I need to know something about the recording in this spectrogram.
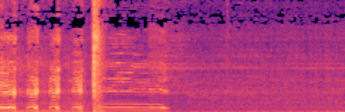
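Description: A German Shepherd whining in a quick run of short rising-and-falling cries, then a sharp click about a second in, followed by one longer steady whine. Underneath is the low rumble of a semi truck's engine idling.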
